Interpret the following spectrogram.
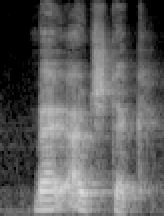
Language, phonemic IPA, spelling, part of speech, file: Dutch, /bɛi̯ ˈœy̯t.stɛk/, bij uitstek, prepositional phrase, Nl-bij uitstek.ogg
- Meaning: par excellence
